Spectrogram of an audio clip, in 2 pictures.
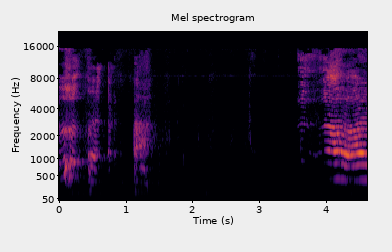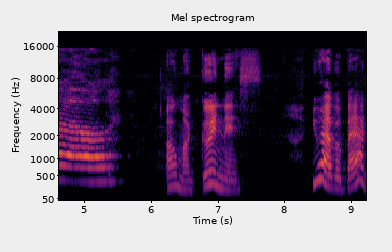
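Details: An infant boy makes short, breathy put-on cough sounds mixed with voiced babbling and squeals, a playful fake cough.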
